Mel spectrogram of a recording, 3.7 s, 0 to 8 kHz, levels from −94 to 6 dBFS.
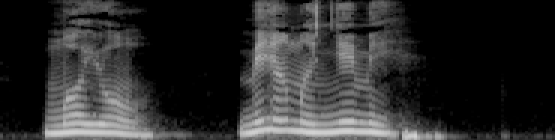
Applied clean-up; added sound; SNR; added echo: none; none; none; none.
